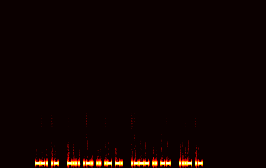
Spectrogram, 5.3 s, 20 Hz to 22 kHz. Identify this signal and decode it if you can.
Morse code, heard as a keyed tone, about 41 wpm, 700 Hz. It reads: GA BRIAN JIM VA
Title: K1USN SST QSO Practice - 45wpm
